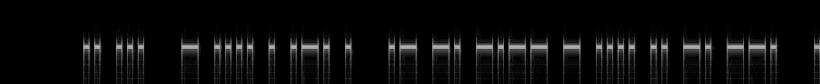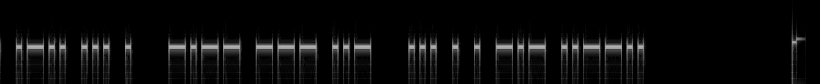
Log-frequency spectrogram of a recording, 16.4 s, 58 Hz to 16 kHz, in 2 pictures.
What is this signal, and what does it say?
Morse code, heard as a keyed tone, about 22 wpm, 700 Hz. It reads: IS THERE ANYTHING ELSE YOU SEEK?
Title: Sentences from Top 1600 Words 22wpm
